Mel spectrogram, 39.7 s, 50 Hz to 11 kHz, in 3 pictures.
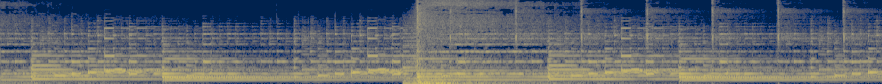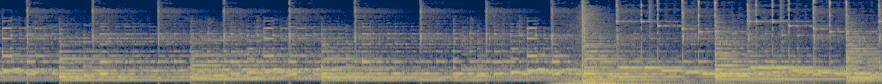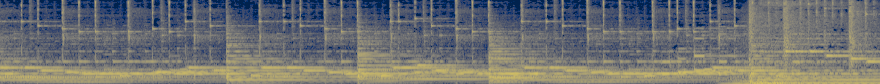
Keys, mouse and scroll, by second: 2.9 F9, 3.7-7.1 drag, 7.1-9.8 drag, 9.8 space, 10.6 click, 11.7 space, 13.6-17.0 drag, 17.0 j, 18.1-23.0 drag, 23.0 space, 24.5 click, 24.7 space, 26.0-27.8 drag, 27.8 F9, 28.9-34.5 drag, 34.5-37.8 drag, 37.8-39.6 drag.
